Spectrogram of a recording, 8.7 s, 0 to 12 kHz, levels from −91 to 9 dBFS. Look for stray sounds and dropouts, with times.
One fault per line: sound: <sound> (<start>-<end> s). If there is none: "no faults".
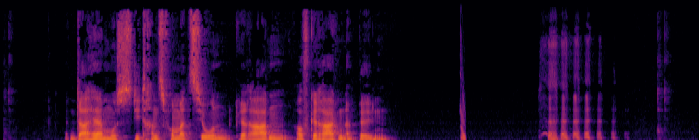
sound: chirp (5.7-5.8 s)
sound: laugh (6.7-7.9 s)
